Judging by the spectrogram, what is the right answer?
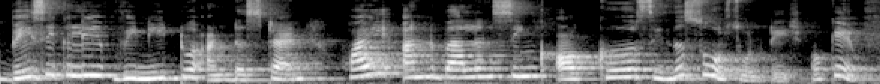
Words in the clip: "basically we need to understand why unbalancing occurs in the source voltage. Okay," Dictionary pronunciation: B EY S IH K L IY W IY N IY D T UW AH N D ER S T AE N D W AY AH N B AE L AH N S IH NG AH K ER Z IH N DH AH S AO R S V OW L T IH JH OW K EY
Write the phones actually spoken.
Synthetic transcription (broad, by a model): B EY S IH K L IY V IY N IY D T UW AH N D ER S T AE N D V AY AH N B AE L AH N S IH NG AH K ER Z IH N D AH S AO R S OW N T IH JH OW K EY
